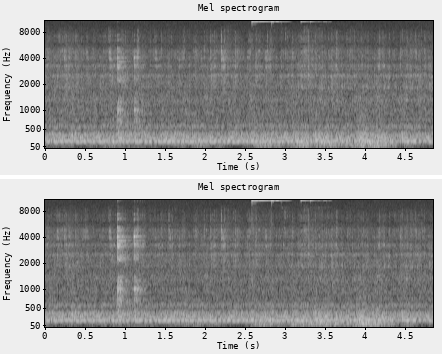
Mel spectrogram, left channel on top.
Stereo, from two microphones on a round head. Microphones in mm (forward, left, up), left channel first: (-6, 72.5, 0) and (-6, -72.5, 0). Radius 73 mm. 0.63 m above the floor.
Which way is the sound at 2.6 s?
15° right (ahead or behind).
